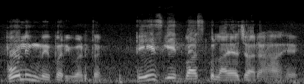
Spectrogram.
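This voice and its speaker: A man voicing an excitable cricket commentator in a video game, with animated, dramatic phrasing. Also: mid-range voice, a little fast. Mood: excited, engaged. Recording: noisy stadium game audio.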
